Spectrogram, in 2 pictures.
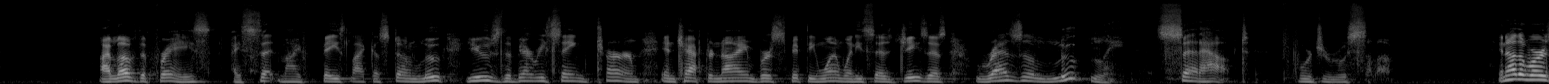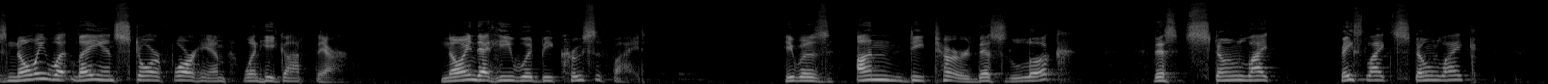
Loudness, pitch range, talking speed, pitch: -35 LUFS, 125-185 Hz, 120 wpm, 155 Hz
